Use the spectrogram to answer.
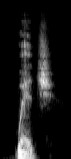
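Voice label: "wedge" English, Australian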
